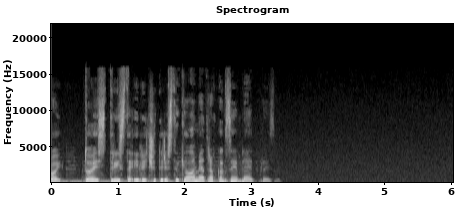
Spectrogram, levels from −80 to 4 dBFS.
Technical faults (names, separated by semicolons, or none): none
